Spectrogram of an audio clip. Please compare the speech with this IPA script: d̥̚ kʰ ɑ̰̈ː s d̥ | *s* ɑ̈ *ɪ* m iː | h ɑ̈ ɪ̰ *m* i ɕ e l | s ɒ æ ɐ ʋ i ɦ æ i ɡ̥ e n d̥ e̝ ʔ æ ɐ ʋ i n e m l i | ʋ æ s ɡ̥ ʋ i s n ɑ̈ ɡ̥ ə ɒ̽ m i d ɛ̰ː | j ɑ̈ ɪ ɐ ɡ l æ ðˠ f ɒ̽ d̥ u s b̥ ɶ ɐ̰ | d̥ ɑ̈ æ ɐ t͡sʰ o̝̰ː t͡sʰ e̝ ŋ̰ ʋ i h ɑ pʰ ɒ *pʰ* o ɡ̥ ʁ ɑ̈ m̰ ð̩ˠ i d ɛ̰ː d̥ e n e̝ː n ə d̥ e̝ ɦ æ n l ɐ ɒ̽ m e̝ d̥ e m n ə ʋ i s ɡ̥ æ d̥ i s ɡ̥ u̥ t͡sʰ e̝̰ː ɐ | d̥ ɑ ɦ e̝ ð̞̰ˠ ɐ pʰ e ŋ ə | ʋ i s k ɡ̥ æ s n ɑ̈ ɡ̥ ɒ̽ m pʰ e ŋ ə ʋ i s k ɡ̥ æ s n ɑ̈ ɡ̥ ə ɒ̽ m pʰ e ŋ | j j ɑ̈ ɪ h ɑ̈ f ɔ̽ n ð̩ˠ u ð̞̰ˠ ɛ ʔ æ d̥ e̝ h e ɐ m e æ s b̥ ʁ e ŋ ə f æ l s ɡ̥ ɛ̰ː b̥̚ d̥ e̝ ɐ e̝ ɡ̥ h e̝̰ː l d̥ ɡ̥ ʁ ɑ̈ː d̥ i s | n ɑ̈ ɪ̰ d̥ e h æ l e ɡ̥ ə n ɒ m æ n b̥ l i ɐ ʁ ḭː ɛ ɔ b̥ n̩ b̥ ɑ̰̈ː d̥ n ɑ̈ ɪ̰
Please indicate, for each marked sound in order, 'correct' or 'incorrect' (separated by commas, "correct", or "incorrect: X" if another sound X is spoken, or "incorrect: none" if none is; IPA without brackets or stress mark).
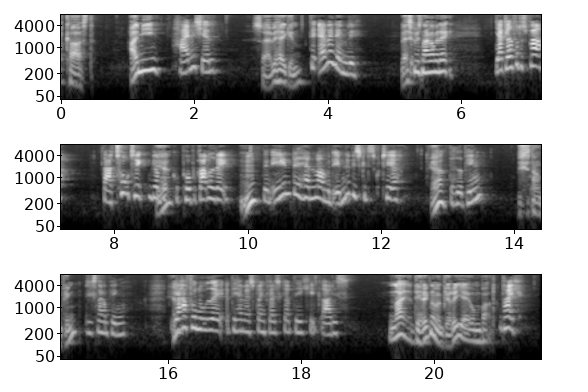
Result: incorrect: h, correct, correct, correct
